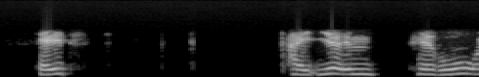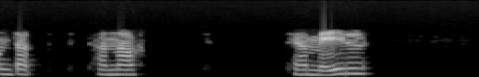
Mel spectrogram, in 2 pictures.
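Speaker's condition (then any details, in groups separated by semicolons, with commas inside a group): Stuttering; covert stuttering, noticed around age 10, hidden until age 21; no longer hiding stuttering, regularly reads gospel or epistle aloud as church lector; reading aloud not stutter-free, anticipates problem words, once hid by word switching and fillers, avoided t-words at school; repeated sounds, blocks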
